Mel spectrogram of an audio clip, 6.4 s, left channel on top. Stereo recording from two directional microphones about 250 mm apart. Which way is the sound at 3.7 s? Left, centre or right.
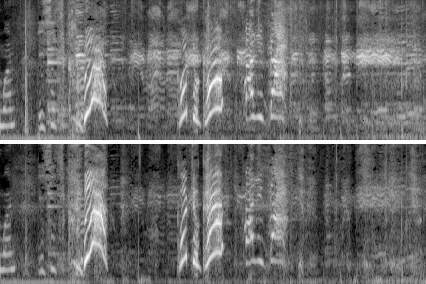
Centre.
